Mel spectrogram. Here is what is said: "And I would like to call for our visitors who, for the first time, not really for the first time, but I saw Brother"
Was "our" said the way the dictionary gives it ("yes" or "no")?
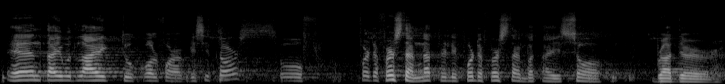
no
